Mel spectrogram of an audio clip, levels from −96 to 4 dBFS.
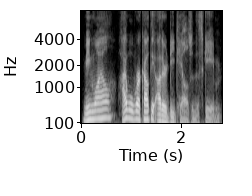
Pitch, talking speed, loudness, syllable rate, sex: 125 Hz, 230 wpm, -16 LUFS, 6.0 syllables/s, male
